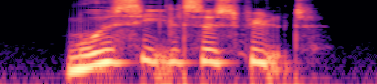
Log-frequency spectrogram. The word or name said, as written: modsigelsesfyldt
